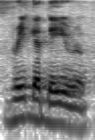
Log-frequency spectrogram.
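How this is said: It is said with a strongly forced foreign R. "ele força mais o R"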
